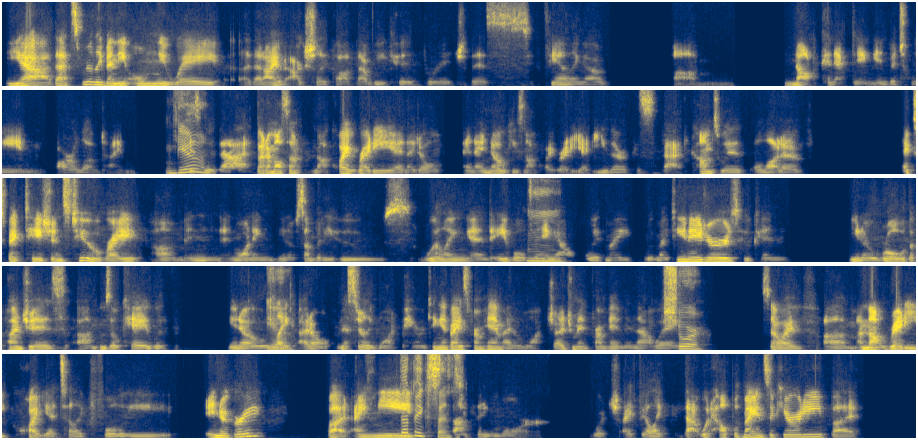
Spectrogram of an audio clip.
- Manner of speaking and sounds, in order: none
- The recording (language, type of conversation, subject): English, advice, How can I manage jealousy and insecurity so they don't hurt my relationship?
- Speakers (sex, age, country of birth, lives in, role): female, 40-44, United States, United States, user; female, 60-64, United States, United States, advisor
